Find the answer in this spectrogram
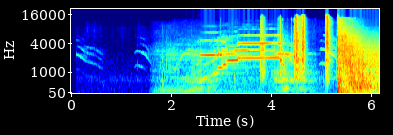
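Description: Logo intro sound effects: electronic tones that glide and step upward in pitch, a few sharp clicks, then a loud burst of noise a little after five seconds in that dies away over about a second.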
